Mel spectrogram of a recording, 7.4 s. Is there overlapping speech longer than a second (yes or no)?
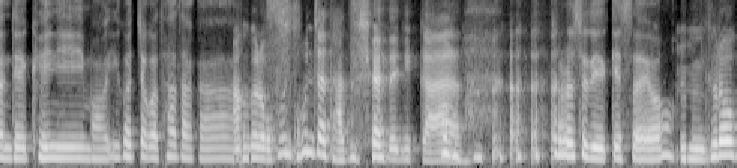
no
